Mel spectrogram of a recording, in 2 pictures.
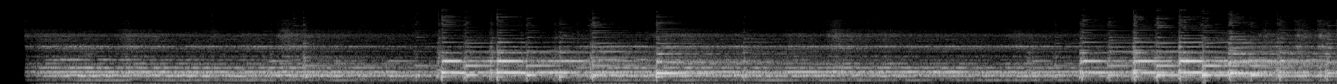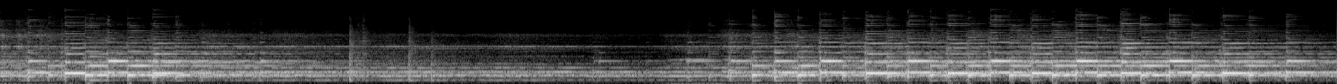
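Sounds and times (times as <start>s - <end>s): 
suspense music: 0.3s - 26.7s.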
